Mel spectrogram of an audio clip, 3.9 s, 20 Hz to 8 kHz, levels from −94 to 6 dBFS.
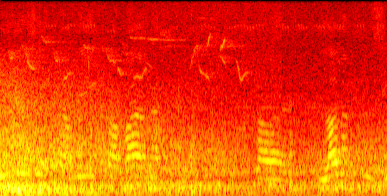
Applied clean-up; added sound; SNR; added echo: none; Fireworks; -4 dB; reverberation time 0.4 s.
